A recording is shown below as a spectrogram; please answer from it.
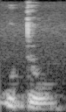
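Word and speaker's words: YouTube: যেমন ইউটিউবের উচ্চারণ ইটালিয়ানরা করে থাকে উটুব।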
